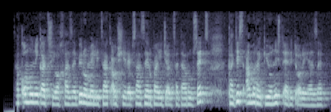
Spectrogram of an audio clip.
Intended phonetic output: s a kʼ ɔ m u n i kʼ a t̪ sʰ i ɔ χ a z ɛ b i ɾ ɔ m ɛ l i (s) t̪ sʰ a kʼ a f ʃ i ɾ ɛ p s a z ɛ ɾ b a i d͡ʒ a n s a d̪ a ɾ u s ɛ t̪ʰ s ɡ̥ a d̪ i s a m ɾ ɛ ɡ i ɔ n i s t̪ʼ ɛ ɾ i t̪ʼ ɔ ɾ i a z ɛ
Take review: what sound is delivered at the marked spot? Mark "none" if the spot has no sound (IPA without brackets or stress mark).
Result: none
